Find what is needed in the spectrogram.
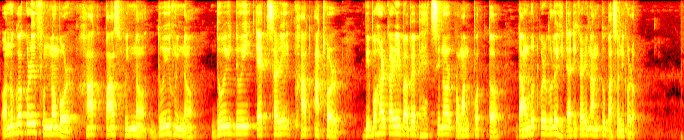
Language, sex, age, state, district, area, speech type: Assamese, male, 45-60, Assam, Charaideo, urban, read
